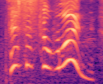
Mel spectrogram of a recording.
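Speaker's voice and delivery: bright burst on finding the book; excited find. Acted. Spotting the right book on the desk, excited.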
